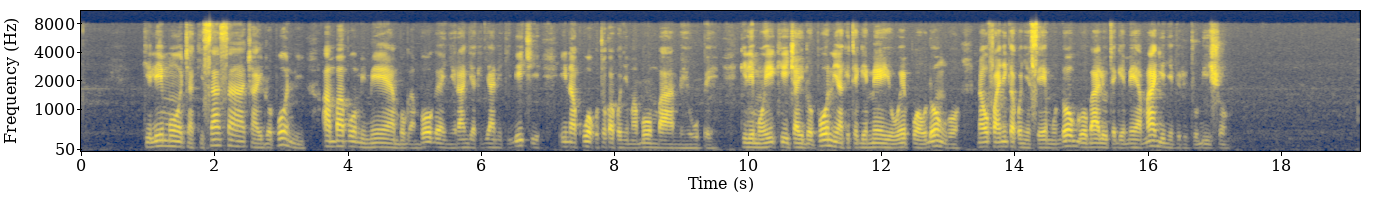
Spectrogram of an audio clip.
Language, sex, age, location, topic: Swahili, male, 25-35, Dar es Salaam, agriculture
